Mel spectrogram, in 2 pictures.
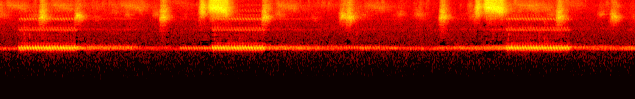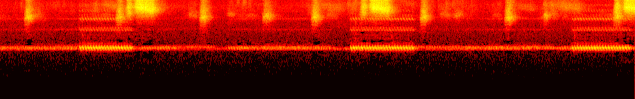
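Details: Crickets in grass at night during a warm Bulgarian summer, surround recording: a constant shrill trill broken into louder stretches every couple of seconds, accompanied by recurring sharp high chirps.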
